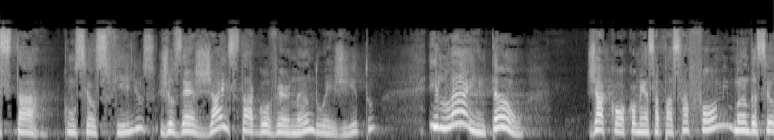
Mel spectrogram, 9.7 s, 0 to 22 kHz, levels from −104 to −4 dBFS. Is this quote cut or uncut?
cut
